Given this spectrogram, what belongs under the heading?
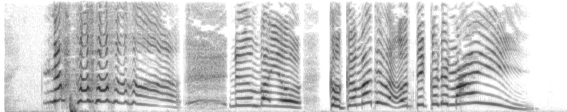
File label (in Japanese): アフレコ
